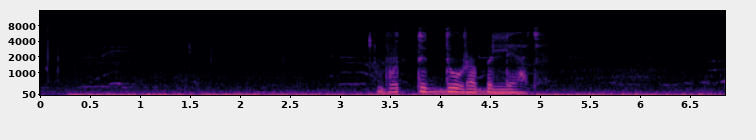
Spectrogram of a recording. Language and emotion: Russian, angry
